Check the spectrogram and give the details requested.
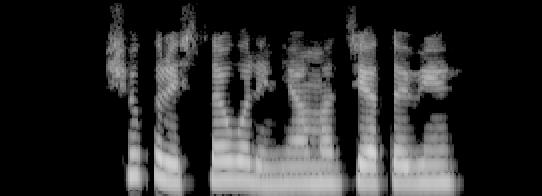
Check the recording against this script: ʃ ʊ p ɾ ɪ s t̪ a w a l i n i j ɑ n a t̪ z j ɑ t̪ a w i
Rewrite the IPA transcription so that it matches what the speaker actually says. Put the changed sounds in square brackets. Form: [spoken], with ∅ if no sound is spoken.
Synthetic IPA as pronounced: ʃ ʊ [k] ɾ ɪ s t̪ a w a l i n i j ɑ [m] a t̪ z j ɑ t̪ a w i

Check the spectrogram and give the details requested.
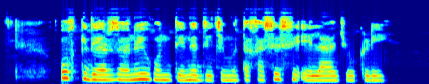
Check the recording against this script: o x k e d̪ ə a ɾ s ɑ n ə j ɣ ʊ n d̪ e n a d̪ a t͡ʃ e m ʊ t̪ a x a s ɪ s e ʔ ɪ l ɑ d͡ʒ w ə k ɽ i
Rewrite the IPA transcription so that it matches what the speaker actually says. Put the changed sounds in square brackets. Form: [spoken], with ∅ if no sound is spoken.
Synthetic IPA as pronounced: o x k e d̪ ə a ɾ [z] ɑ n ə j ɣ ʊ n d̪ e n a d̪ [i] t͡ʃ e m ʊ t̪ a x a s ɪ s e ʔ ɪ l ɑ d͡ʒ w ə k ɽ i

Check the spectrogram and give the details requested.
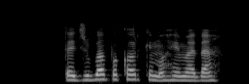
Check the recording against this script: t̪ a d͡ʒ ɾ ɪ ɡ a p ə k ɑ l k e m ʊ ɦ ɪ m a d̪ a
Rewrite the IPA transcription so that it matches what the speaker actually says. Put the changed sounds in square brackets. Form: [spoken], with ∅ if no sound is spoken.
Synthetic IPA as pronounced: t̪ a d͡ʒ ɾ ɪ [b] a p ə k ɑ [ɾ] k e m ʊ ɦ ɪ m a d̪ a

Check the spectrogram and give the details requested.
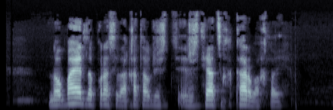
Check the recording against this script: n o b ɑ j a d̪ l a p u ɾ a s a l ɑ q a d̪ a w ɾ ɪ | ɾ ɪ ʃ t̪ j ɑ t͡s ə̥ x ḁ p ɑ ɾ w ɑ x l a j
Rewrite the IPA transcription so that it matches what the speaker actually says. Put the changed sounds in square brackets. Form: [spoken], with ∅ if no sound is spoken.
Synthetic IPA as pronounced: n o b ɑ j a d̪ l a p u ɾ a s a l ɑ q a [t̪] a w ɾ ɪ | ɾ ɪ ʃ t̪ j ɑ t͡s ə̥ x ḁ [k] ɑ ɾ w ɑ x l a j

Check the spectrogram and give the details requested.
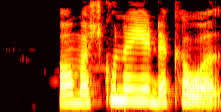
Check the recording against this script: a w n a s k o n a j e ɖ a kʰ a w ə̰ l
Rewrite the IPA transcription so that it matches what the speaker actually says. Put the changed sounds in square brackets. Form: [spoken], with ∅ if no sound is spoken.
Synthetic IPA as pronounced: a w [m] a [ʃ] k [u] n a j e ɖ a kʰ a w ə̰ l

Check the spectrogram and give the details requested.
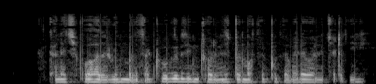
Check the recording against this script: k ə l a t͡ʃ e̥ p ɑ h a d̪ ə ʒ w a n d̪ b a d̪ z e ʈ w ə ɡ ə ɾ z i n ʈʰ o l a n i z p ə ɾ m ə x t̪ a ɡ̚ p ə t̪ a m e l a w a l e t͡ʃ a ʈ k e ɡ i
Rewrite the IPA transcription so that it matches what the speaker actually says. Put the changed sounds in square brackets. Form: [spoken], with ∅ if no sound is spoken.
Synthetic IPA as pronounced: k ə l a t͡ʃ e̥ p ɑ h a d̪ ə ʒ w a n d̪ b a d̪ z [a] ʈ w ə ɡ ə ɾ z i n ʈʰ o l a n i z p ə ɾ m ə x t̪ a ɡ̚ p ə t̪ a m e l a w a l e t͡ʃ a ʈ k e ɡ i

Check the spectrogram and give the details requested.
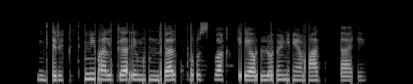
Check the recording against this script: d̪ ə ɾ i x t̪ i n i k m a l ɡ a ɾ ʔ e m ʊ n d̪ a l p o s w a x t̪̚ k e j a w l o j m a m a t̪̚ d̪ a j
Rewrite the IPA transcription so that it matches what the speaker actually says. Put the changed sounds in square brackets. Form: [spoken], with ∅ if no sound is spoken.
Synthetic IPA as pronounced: d̪ ə ɾ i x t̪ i n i [∅] m a l ɡ a ɾ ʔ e m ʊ n d̪ a l p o s w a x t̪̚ k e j a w l o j [n] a m a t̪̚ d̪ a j

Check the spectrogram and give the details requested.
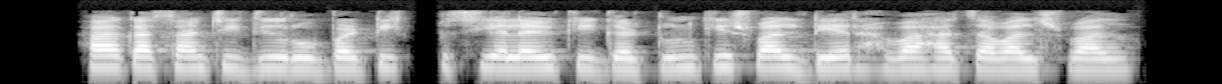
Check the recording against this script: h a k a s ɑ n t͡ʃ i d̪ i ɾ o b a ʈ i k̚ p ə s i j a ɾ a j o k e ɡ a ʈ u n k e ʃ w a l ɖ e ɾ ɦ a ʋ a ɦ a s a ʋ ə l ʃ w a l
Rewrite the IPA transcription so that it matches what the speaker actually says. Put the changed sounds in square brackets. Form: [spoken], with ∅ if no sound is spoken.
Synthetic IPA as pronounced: h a k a s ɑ n t͡ʃ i d̪ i ɾ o b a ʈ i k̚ p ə s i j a [l] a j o k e ɡ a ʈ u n k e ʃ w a l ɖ e ɾ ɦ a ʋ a ɦ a [t͡s] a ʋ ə l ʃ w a l

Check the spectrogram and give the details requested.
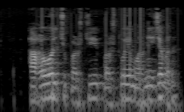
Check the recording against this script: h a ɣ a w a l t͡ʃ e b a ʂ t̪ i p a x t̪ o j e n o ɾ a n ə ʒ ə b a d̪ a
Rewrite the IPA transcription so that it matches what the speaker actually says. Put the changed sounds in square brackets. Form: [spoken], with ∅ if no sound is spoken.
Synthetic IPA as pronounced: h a ɣ a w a l t͡ʃ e [p] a ʂ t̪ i p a [ʂ] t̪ o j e [m] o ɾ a n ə ʒ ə b a d̪ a

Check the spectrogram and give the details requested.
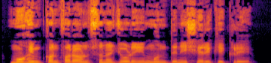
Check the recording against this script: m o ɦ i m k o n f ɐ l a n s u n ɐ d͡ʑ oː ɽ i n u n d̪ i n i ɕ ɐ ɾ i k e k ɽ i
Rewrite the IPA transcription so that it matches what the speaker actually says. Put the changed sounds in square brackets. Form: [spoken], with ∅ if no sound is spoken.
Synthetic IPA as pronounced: m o ɦ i m k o n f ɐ [ɾ] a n s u n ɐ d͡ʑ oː ɽ i [m] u n d̪ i n i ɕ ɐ ɾ i k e k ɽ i

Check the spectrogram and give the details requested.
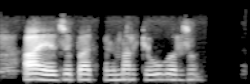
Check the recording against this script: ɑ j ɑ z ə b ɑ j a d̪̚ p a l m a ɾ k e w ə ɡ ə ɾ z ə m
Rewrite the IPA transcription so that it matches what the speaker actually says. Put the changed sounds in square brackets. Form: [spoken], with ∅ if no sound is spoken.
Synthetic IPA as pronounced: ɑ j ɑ z ə b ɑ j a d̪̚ p [ə] l m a ɾ k e w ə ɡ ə ɾ z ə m

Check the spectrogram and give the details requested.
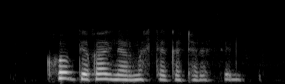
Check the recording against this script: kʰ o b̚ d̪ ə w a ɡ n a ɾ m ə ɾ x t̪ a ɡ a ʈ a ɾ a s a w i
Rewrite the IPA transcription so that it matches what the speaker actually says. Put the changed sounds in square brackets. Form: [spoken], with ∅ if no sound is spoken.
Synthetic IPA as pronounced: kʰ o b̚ d̪ ə [ɣ] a ɡ n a ɾ m ə [∅] x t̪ a ɡ a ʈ a ɾ a s a w i

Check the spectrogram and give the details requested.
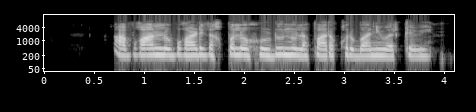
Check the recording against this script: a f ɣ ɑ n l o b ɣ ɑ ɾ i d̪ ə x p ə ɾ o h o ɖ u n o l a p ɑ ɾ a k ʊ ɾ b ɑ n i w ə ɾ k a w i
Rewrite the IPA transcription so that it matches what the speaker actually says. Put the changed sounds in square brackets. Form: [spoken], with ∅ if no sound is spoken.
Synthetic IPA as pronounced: a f ɣ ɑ n l o b ɣ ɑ [ɽ] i d̪ ə x p ə [l] o h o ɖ u n o l a p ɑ ɾ a [q] ʊ ɾ b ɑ n i w ə ɾ k a w i

